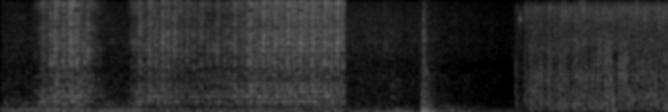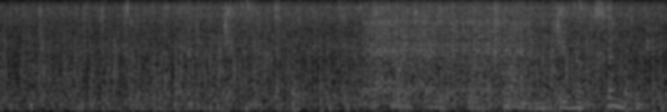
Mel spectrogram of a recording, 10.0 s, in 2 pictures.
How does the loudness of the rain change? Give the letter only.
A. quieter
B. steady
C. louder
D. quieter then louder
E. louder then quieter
C.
